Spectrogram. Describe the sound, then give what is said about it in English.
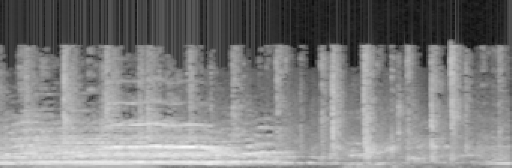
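An audience at a live show with acts and guest performers cheers loudly with high, sustained whoops and shouts, then the cheering thins into scattered clapping and calls over the last couple of seconds. “So please put your hands together.”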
